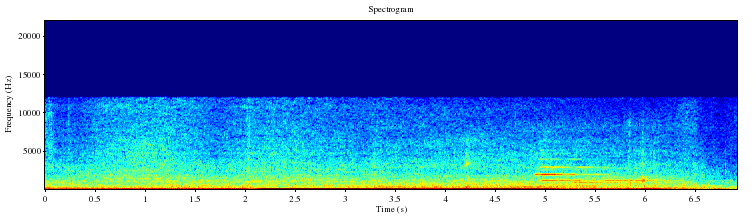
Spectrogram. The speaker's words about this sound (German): Jetzt kommt gerade ein Auto.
